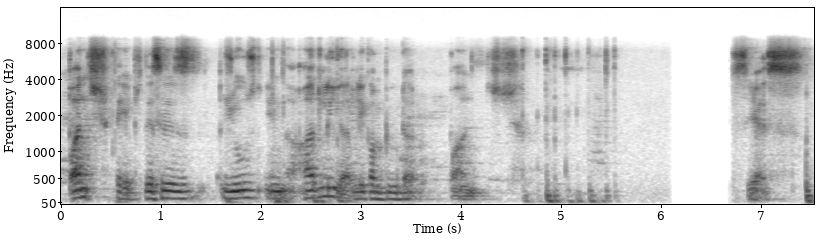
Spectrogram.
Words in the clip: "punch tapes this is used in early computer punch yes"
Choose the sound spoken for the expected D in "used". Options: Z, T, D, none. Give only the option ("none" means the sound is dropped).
D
